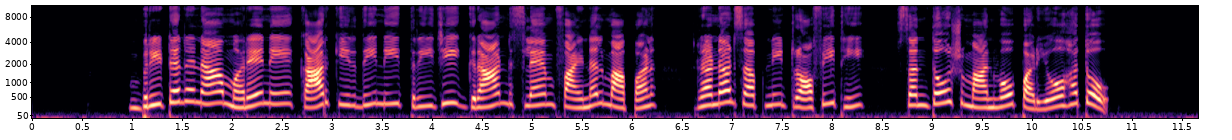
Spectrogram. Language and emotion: Gujarati, neutral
